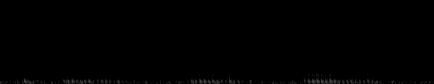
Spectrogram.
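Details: Quiet Ragamuffin purr while the cat licks the owner's daughter as a token of affection, a deep rumble swelling roughly every second with brief dips between.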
